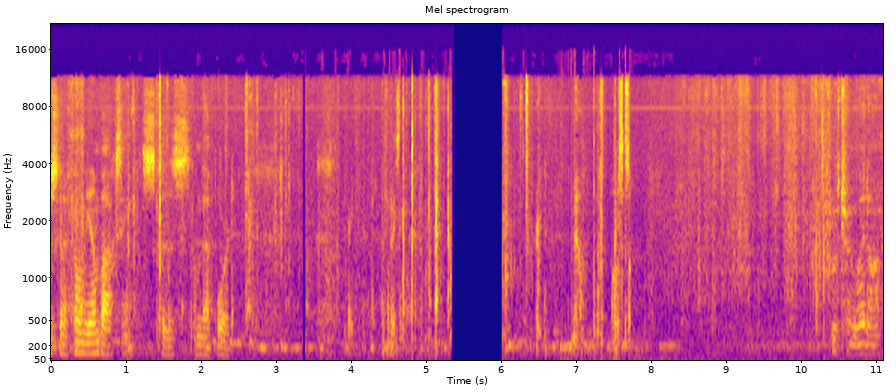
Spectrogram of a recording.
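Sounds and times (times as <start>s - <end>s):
plastic wrapping rustling: 8.3s - 11.0s.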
